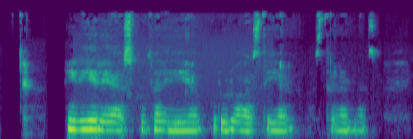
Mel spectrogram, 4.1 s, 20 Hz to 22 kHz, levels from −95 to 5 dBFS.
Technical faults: DECT cordless phone buzz

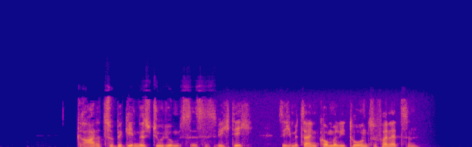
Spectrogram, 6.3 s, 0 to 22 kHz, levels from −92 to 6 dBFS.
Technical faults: digital radio blending to analogue

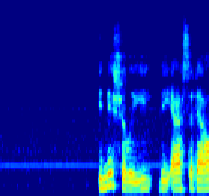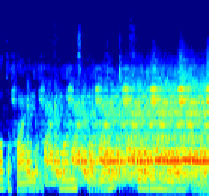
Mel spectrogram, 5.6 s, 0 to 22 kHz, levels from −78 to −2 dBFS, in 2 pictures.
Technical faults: feedback howl

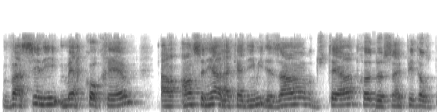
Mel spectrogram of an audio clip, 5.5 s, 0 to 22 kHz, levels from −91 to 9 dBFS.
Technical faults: concealed Bluetooth headset packet loss

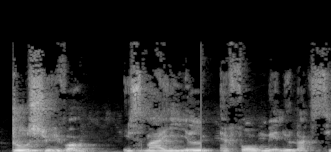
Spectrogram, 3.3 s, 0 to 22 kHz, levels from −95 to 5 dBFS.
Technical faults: damaged data in a compressed stream

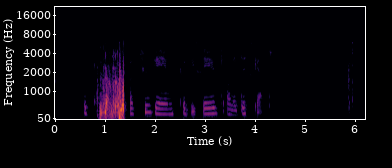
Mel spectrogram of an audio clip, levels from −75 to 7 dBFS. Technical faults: codec payload misread

